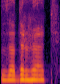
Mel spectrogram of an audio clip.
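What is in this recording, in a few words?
"zadržať", Slovak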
